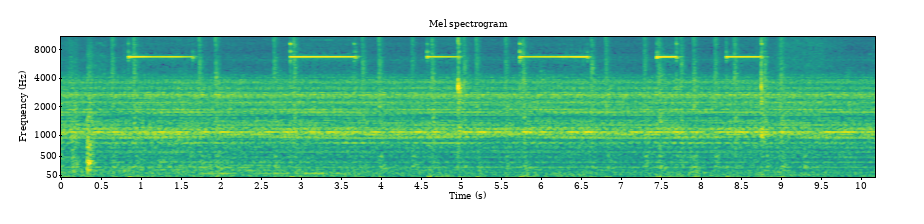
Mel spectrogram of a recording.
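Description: High-voltage supply driving an ion lifter in a near-vacuum chamber, giving a high-pitched whine with a fainter tone an octave above. The whine cuts in and out in short, irregular bursts, punctuated by sharp clicks, as the discharge at the lifter flares and drops out. A steady hum runs underneath.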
